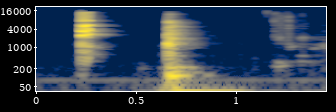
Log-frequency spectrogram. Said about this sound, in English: So, from the moment our glasses clink, we are not allowed to talk about this scotch. If we do, we lose. Here we go.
